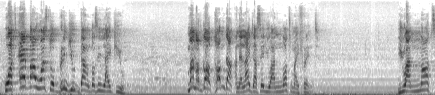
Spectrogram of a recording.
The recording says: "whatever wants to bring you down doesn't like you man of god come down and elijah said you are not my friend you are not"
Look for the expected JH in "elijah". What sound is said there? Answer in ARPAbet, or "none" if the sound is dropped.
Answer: JH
